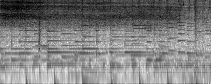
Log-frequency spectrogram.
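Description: Rockfish sizzling and frying in a pan with lime juice, a soft, steady crackle close by, punctuated by irregular small pops and scraping stir sounds.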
